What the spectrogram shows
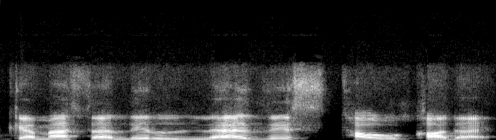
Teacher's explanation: استوقد has lost its I vowel here, but we're borrowing the I vowel from the previous word, الذي, and instead of making it long, الذي, we're saying الذي استوقد. · So مثلهم كمثل الذي. So the الذي doesn't start with a vowel, but we are borrowing the vowel from the previous one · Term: borrowing vowels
